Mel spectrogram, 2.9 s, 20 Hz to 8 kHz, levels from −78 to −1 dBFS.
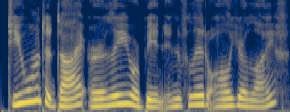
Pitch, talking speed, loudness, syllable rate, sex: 210 Hz, 270 wpm, -13 LUFS, 5.8 syllables/s, female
